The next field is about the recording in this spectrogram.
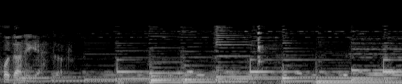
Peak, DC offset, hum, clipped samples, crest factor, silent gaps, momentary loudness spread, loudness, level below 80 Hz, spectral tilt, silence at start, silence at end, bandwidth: -10 dBFS; 0.2%; none; under 0.1%; 16 dB; none; 10 LU; -27 LUFS; -38 dBFS; -8 dB/octave; 0 s; 0 s; 6.4 kHz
